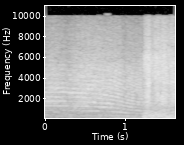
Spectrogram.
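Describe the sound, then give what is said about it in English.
Explosion effect of a flying bazooka with radar control striking the enemy in a wartime scene: a steady roaring noise that bursts into a louder, harsher blast near the end. “A new secret weapon did this to the foe.”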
